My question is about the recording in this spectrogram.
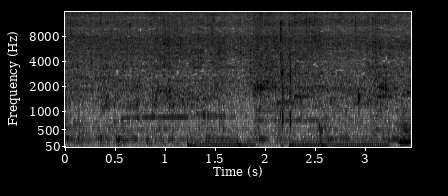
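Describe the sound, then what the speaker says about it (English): A kitchen tap runs steadily while raw turkey is rinsed and handled under it for Caribbean jerk turkey, a continuous close splashing hiss broken by a few small thumps and sloshes, with no talking. "So you just keep washing and pulling it out."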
